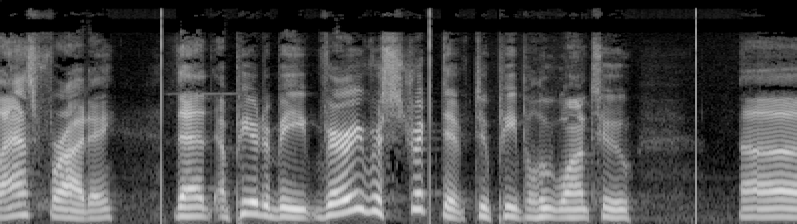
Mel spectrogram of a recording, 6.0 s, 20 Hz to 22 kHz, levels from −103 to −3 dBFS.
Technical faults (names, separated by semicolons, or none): file header played as audio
